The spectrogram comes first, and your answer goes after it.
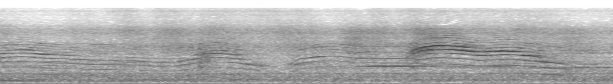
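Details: Angry cats fighting behind a home trade long caterwauling yowls, bending up and down in pitch, swelling into a louder, higher howl in the last second and a half, over a faint steady hum.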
